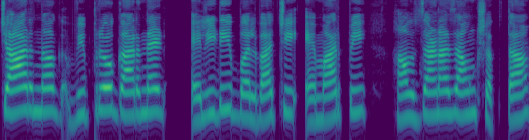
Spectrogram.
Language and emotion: Goan Konkani, neutral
